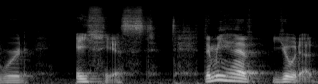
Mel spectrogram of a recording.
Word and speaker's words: Iota: then we have Yoda this is not by the way Iota as we um tend to transliterate that into Modern English oh not an iota of this or that was missed it's actually Yota as I recall um so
